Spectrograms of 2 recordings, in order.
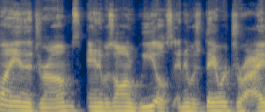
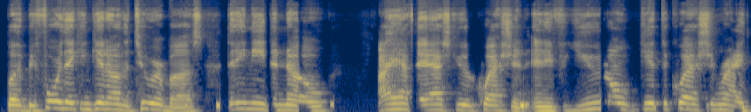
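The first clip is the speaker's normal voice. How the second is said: put-on rock star on the phone, pitched up; raised, official-sounding celebrity caller voice; 5 semitones higher than usual. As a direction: imitate a singer announcing himself, higher voice. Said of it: "you pretend you're [name]".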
